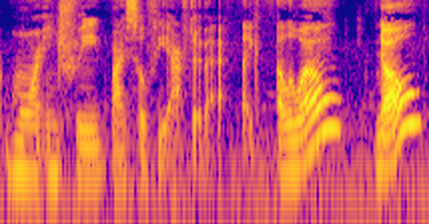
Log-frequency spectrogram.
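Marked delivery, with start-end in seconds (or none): 2.8-4.2 high rising disbelief; incredulous no. Retold or imitated. Reacting to Margot's scheme against Sophie, high incredulous no. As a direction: go up high, can't believe it.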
